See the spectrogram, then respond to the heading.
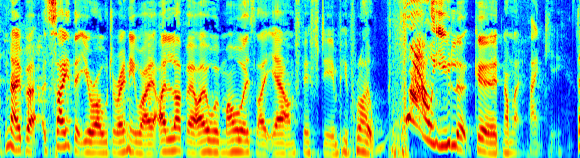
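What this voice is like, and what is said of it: Unsophisticated-sounding British accent. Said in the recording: “with my accent, nothing can sound or look sophisticated”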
